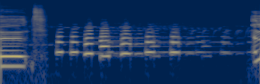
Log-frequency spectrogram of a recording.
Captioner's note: hooting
